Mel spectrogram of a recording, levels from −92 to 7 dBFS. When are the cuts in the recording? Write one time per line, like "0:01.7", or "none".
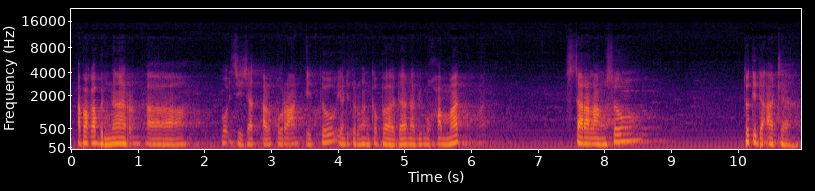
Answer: none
